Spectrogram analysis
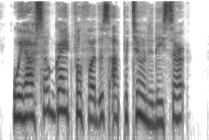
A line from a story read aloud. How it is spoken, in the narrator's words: Polly said, her voice breaking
